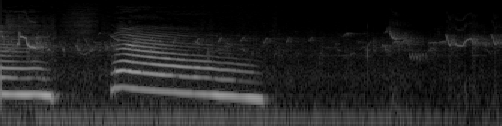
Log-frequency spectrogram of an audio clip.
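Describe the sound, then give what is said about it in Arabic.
Birds chirp in short, high tweets, faint at first and clearer near the end, behind a long, drawn-out vocal sound from a voice. “فإذا ما رأت الطيور مياو، ما أجمل هذه الطيور، أنا أريد أن أكون طائرا.”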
